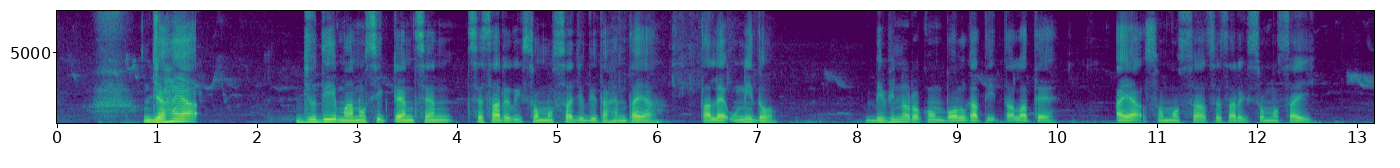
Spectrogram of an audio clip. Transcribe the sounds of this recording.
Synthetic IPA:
d͡ʒaɦãjaʔ | d͡ʒud̪imanɔsik̚ʈɛnsɛnsɛsaɾiɾiksɔmɔsːad͡ʒud̪it̪aɦɛmt̪aja | t̪alɛʔunid̪ɔ | bibʱinːɔɾɔkɔmbɔlɡat̪iʔ̚t̪alat̪ɛ | aja̰ʔsɔmɔsːasɛsaɾik̚sɔmɔsaj

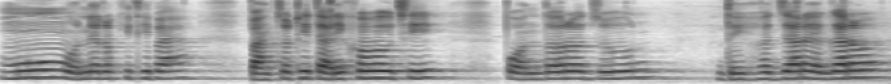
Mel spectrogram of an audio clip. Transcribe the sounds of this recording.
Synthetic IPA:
mũmɔneɾɔkʰit̪ʰibapãnt͡ʃɔʈʰit̪aɾikʰɔɦewt͡ʃʰi | pɔnd̪ɔɾɔd͡ʒun | d̪ujɦɔd͡ʒaɾeɡaɾɔ

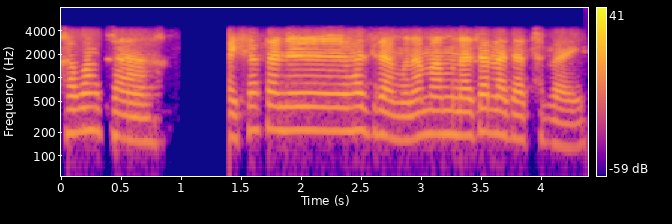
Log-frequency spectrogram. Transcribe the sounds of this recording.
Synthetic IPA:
kʰaβaŋkʰa | pʰajsapʰɾanɯɦaziɾamɯnamamɯnazalazatʰabɾaj

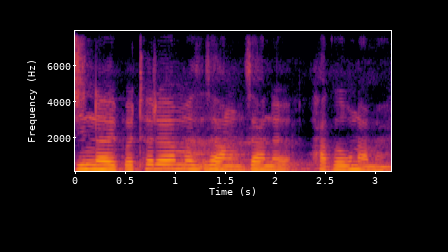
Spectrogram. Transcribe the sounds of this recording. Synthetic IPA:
zinəjpɐtʰɐɾamɐzaŋzanɯ | haɡɯwnama

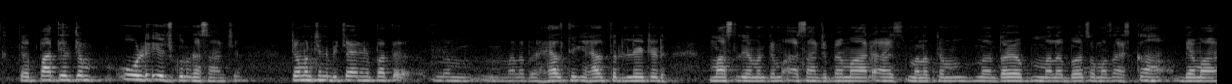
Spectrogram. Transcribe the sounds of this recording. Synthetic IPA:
t̪ɨpɐt̪eːlt̪̬ɐmoːlɖeːd͡ʒkunɡɐsaːnt͡ʃʰi | ʈɐmɐnt͡ʃʰinbit͡ʃaːɾinpɐt̪ | mɐt̪lɐbɦelt̪ʰiɦɛlt̪ʰɾileːʈ̬iɖ | mɐsljɐmɐnt̪̬ʲɐmɐsãːnt͡ʃʰibʲɐmaːɾaːsmɐt̪lɐb̚t̪ɐmd̪ɔjoːmɐt̪lɐbːəːt͡sɐmɐzaːskɐ̃ɦbʲɐmaːɾ

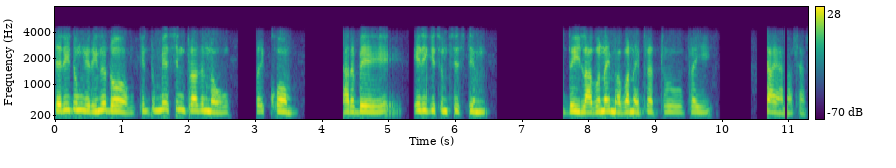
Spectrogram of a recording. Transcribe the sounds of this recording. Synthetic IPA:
teɾidɔŋeɾɯjnɯdɔkʰintumesinpʰɾazɯŋnaw | pʰɾajkʰɔm | taɾbe | eɾik̬esɔnsistem | dɯjlabɯnajmabanajpʰɾatʰupʰɾaj | tajanasaɾ

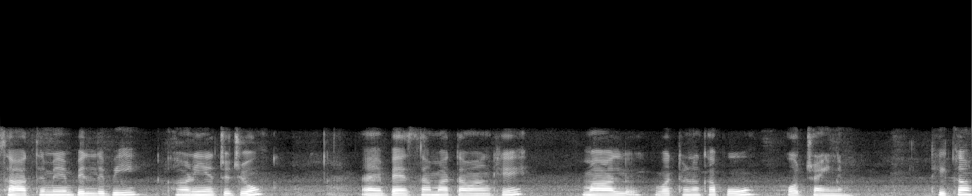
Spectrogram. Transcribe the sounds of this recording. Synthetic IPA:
saːt̪̆ʰmẽbɪlbi | kʰaːɽ̃iɐt͡ɕʊd͡ʑoː | ɛ̃ːpɛːsamãt̪ɐʋ̤ãkʰeː | maːlʋɐʈʰəɽ̃ʊ̆kʰãːpoː | pɐɦʊt͡ɕaːĩːnʊm | ʈʰiːkaː

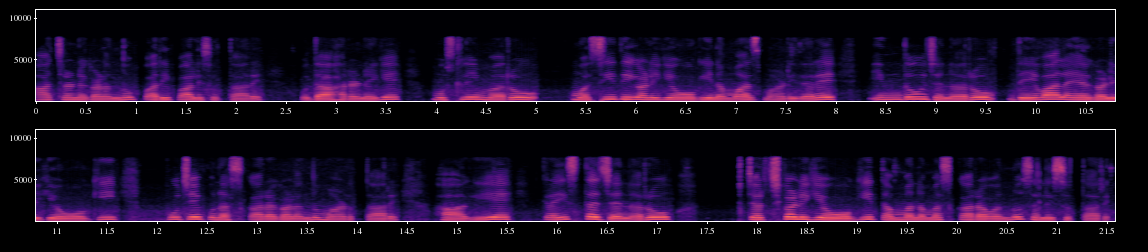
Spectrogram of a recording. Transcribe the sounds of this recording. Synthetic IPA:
aːt͡ʃɐɾɐɳɛɡɐɭɐnːupɐɾipaːlisut̪ːaːɾe̞ | ud̪aːɦɐɾɐɳɛɡe̞ | muslimɐɾu | mɐsiːd̪iɡɐɭiɡe̞o̞ːɡinɐmaːzmaːɽid̪ɐɾe̞ | ind̪uːd͡ʒɐnɐɾud̪ɛːʋaːlɐjɐɡɐɭiɡe̞oːɡi | puːd͡ʒepunɐskaːɾɐɡɐɭɐnːumaːɽut̪ːaːɾe̞ | haːɡḛje | kɾɐjst̪ɐd͡ʒɐnɐ̰ɾu | t͡ʃɐɾt͡ʃɡɐɭiɡe̞oːɡit̪ɐmːɐnɐmɐskaːɾɐʋɐnːusɐlːisut̪ːaːɾḛ

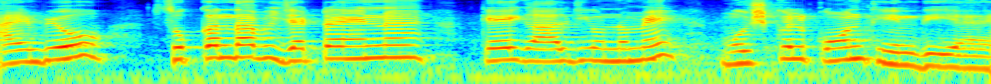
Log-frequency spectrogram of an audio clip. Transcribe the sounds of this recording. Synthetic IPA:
ɛ̃ːɓijo | sʊkə̃nd̪abɪd͡ʑɐʈəɦɪnɪ̆ | kɐ̃ɦɪ̃ɠaːl̤ɪ̆d͡ʑiːʊn̆mẽmʊʃkɪlkɔːnt̪ʰĩːn̆d̪iaːɦe

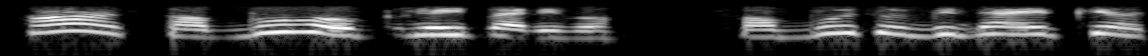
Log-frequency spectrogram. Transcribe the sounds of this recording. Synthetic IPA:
ɦɔ̃sʌbuɦobʱɦejpaɾibʌ | sʌbusubid̪ʱaet̪ʰiɦʌ

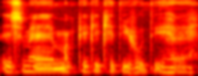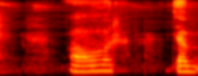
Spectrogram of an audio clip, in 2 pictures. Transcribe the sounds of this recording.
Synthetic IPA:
ɪ̰smẽmɐkːekikʰeːt̪iɦoːt̪iɦɛː | ɔːɾ | d͡ʒɐb

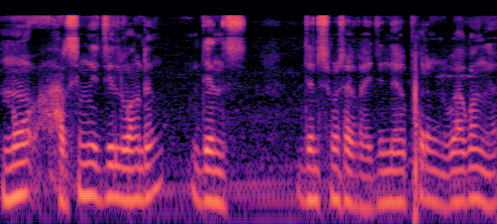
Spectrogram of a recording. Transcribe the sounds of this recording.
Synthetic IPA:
nɔhaɾsiŋnid͡ʒilwaŋdɯŋ | dens | densmusakɾajdinɯpʰɯɾɯŋnɯbaɡwaŋɯ

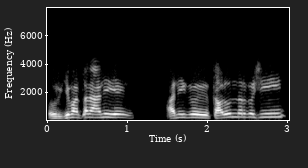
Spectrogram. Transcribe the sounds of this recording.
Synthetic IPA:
uɾɡimaɾt̪alaani | a̰nikkaɭuːnd̪əɾkəɕĩ

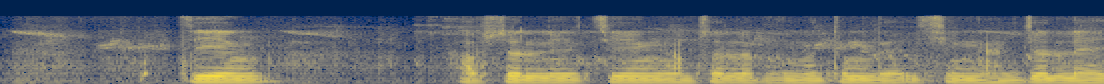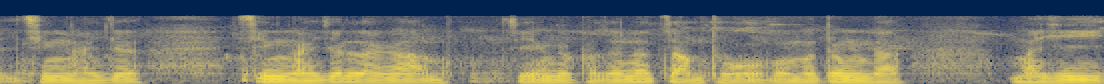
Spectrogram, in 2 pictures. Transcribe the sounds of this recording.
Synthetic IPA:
t͡ʃeŋ | hapʰsɐlːit͡ʃeŋhapsɐlːɐbɐmɐtuŋdɐisʰiŋhajzɐlːeḭsʰiŋhajzɐsʰiŋhajzɐlːɐɡat͡ʃḛŋdɐpʰazanɐt͡ʃamtʰoo̰bɐmɐtuŋdɐ | majɦi

